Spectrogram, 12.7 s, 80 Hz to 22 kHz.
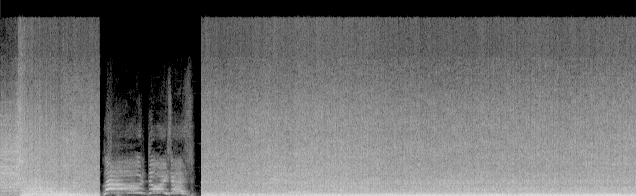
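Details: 2003 Mustang Cobra swapped to a Gen 3 Coyote 5.0L V8 with open headers, 3.8L Whipple supercharger and built 10R80 transmission, at its first start after the build: loud, lumpy but regular idle pulsing about 220 times a minute, firing evenly; normal healthy idle.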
